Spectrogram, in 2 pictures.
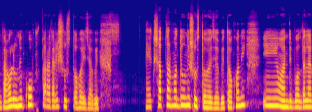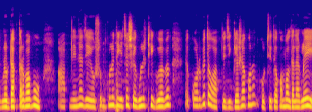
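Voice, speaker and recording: Fast-talking woman recapping a serial. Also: medium pitch, a little mellow. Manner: retells scenes, reading out every character's lines herself. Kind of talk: storytelling recap.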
